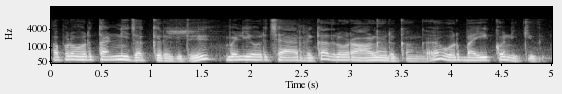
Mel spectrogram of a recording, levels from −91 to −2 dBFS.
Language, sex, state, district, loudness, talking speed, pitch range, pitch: Tamil, male, Tamil Nadu, Kanyakumari, -13 LUFS, 190 wpm, 125-155 Hz, 140 Hz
